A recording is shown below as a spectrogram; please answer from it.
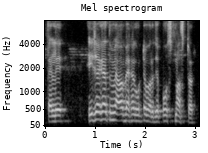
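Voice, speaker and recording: A man's voice: on the high side, very fast, darkish tone. A man teaching a spelling lesson, repeating each word and checking in with "right?" after almost every point. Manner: repeats words and keeps asking "ঠিক আছে?".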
